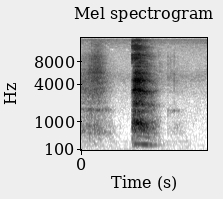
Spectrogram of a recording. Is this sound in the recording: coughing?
yes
